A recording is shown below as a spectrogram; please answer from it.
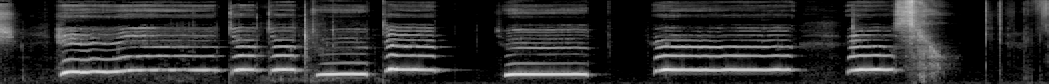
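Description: A person's voice imitating a steam locomotive whistle: a run of held whistle-like notes on two pitches, mostly the higher one, with two lower notes in the middle, the longest held about one and a half seconds. Near the end comes a loud hissing "shh" of escaping steam, voiced for the toy engine's whistle cap shooting off.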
